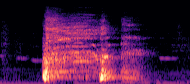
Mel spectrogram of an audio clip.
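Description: Two harsh, noisy cough bursts in quick succession from an adult, with faint background tones.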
